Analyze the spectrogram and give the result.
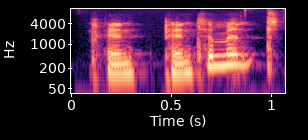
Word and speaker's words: Pentiment: I think it's called Pentiment? – Yep, that's right. – I believe that's what it's called, yeah. – I always want to put an R in it, but I don't think there's an R in it.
